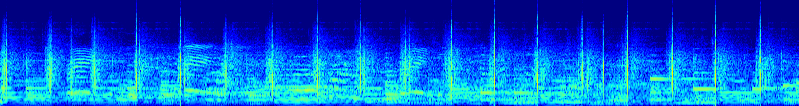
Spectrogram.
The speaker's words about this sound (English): Let's clap it to him this afternoon.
